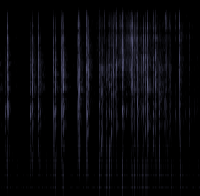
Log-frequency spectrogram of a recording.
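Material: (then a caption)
Cardstock. A hand reaches through the die-cut hole of a paperback book's paper cover while long nails grip, scratch and crinkle the cardstock. The result is a quick run of sharp, bright scratches and crinkles with short pauses between bursts, with little low end and almost no ring.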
